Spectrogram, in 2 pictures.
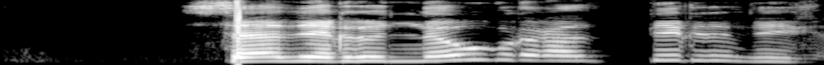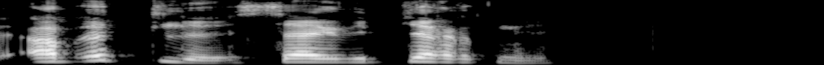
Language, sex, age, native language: Icelandic, male, 30-39, Icelandic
